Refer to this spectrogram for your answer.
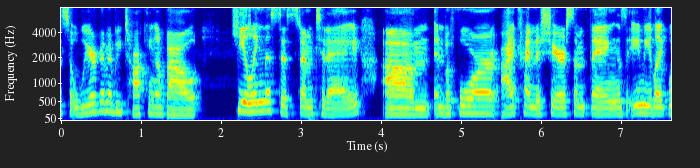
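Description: Chatty low-voiced woman co-host. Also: fairly bright tone. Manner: chatty, friendly, many "like" and "uh" fillers. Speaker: podcast co-host and trauma therapist. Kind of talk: casual podcast conversation. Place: remote recording, far from co-host.

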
